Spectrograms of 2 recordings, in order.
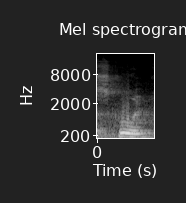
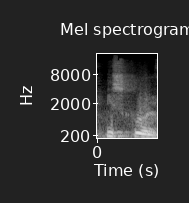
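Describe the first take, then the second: First: The word starts directly without an extra vowel. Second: An extra vowel sound comes before the word. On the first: The speaker calls it right. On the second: The speaker calls it wrong.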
